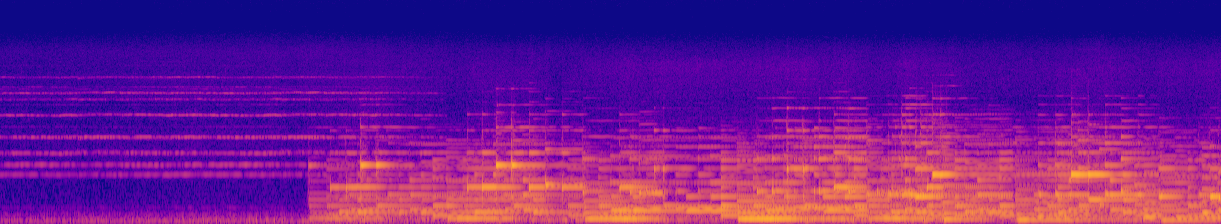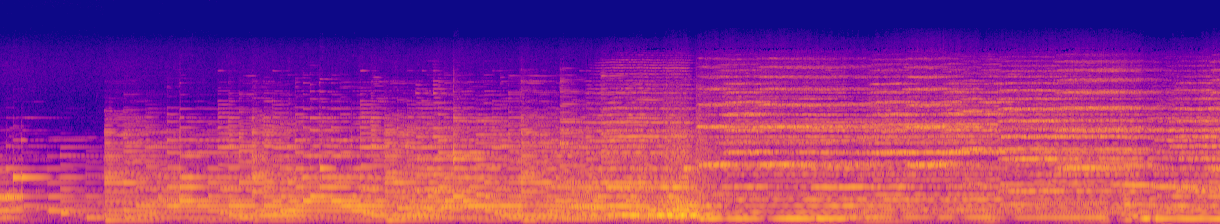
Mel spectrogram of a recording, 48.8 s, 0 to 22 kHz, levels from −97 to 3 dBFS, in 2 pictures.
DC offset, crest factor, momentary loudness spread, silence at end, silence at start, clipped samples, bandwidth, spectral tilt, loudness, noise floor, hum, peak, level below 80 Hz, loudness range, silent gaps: under 0.1%; 18 dB; 11 LU; 0 s; 6.15 s; under 0.1%; 8.8 kHz; -6.5 dB/octave; -21 LUFS; -52 dBFS; none; -2 dBFS; -44 dBFS; 9 LU; none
